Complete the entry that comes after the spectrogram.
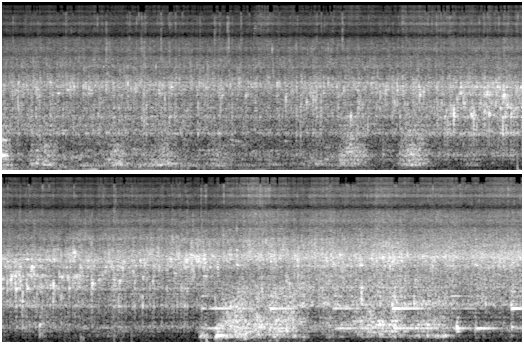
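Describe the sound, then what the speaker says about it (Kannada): Onions frying in a pan give a steady, loud, close sizzle that runs unbroken throughout, with occasional faint stirring. "ಈರುಳ್ಳಿ ಹಾಕೊಂಡು ಚೆನ್ನಾಗಿ ಥರ ಫ್ರೈ ಮಾಡ್ಕೋಬೇಕು"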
